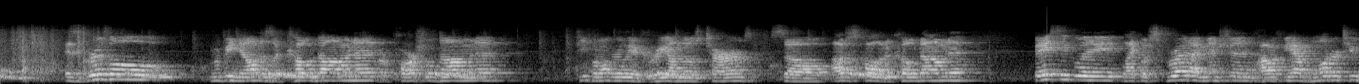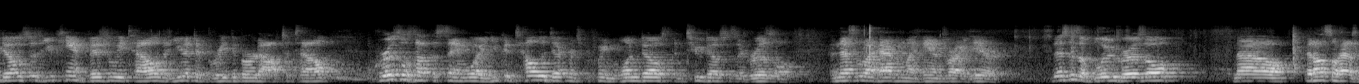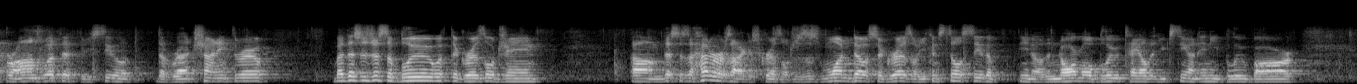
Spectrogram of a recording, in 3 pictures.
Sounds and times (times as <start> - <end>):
Coo: 0.0 - 0.6, 2.5 - 3.5, 8.4 - 9.0, 16.6 - 17.4.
